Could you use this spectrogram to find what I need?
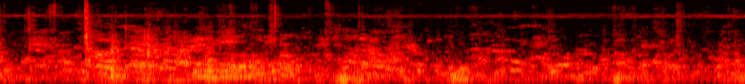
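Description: A large outdoor crowd murmurs and cheers.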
